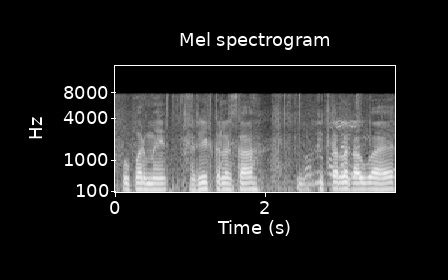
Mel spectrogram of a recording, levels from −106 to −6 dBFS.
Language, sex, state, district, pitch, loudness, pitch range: Hindi, male, Jharkhand, Deoghar, 140 Hz, -17 LUFS, 135-145 Hz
